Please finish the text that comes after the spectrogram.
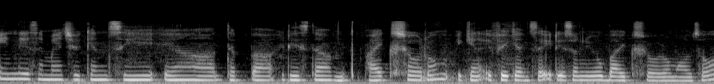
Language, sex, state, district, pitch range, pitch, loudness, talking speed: English, female, Chandigarh, Chandigarh, 195-210 Hz, 200 Hz, -17 LUFS, 210 wpm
